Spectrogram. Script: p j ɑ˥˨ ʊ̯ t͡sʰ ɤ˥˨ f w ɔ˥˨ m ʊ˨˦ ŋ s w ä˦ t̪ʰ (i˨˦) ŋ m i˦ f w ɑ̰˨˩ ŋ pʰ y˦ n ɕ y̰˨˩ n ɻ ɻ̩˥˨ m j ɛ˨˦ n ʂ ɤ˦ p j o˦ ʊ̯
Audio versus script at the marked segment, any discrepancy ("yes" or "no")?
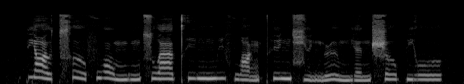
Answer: yes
